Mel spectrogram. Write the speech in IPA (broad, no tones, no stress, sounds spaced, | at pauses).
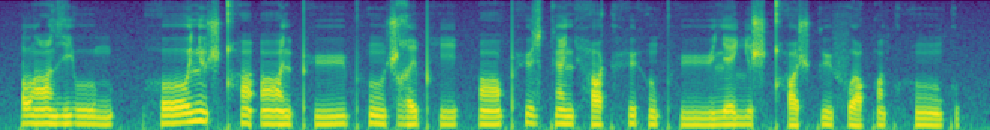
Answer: lˠ ɑ̃ z j uː m | h oː lʲ ũ ʃ qʰ æ̃ ʔ ɑ̃ː lʲ pʰ yː pʰ ũː ʃ ʁ i pʰ i | ɑ̃ pʰ y z k æ̃ lʲ h ɑ k h y h ũ pʰ yː lʲ æ ʎ ɯ ʃ qʰ o ʃ k y f o q ũ k h ũː k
